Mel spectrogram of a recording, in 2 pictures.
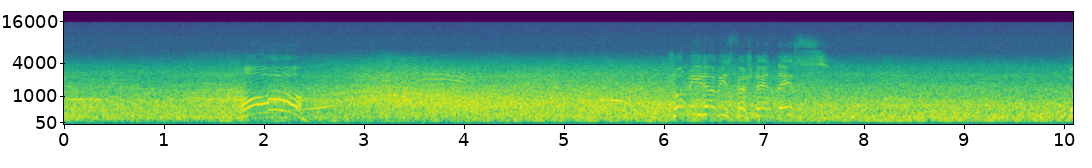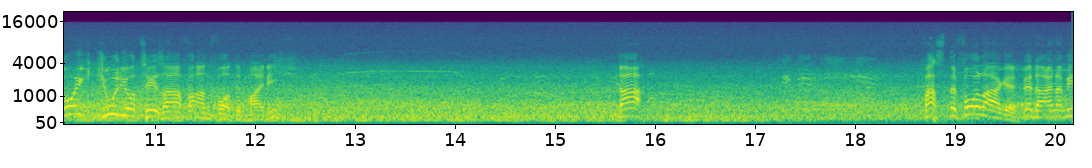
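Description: A large stadium crowd roars and murmurs steadily outdoors.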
